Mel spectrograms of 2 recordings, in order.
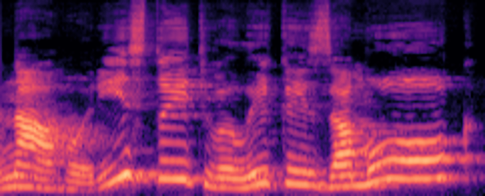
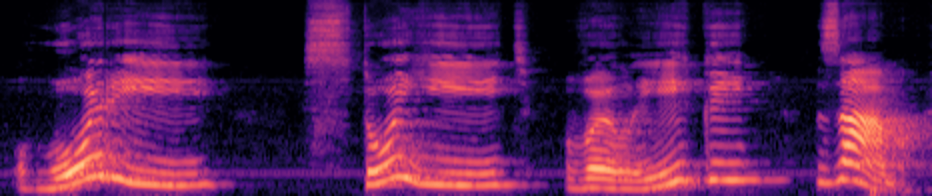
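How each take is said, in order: First: Замок misstressed as за-МОК; stress on the last syllable of замок. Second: Замок stressed as ЗА-мок, the castle; slow, word by word, landing on ЗА in замок; stress on the first syllable of замок. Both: Shown as a demonstration. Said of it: "місця наголоса може змінитися значення слова".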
